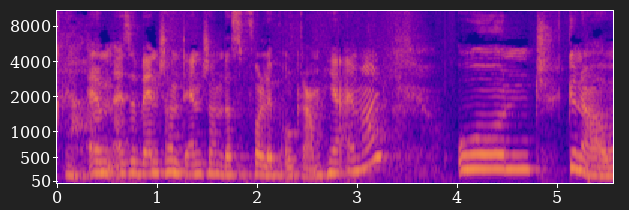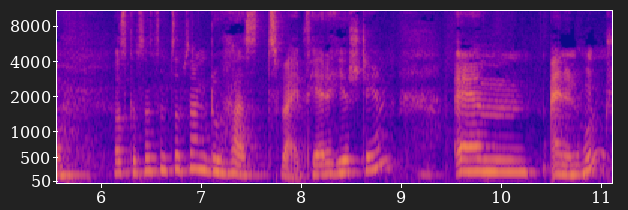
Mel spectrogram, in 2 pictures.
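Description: Amid noticeable background noise and audible room echo, a woman with a fairly high pitch and lively intonation speaks at a very slow pace with long, frequent pauses. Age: 20s. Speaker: podcast co-host, massage and body treatment therapist. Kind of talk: casual chat. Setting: sitting on a cosmetics treatment bed, drinking sparkling wine.

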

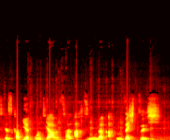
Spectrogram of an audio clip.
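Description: Music plays behind a man whose fairly high voice has lively intonation. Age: 30s. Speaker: game show contestant. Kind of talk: casual role-play game.

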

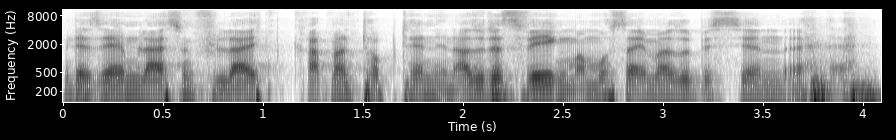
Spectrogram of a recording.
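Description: With fairly even intonation and a medium pitch, a man talks at a very fast pace. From Germany, Darmstadt (Hesse). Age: 30s. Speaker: professional triathlete, podcast co-host. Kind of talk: casual chat.

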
